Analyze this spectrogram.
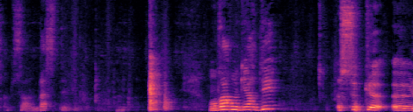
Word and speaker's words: Bastet: Ça se prononce comme ça, Bastet.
